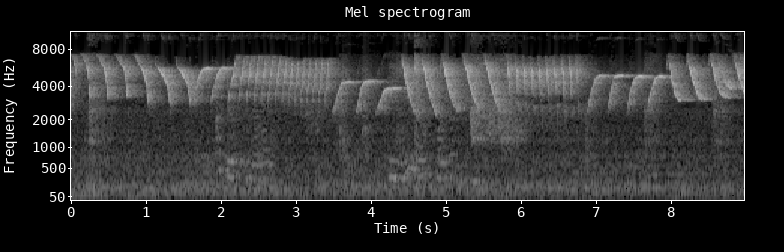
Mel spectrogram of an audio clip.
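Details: Canary song played to prompt singing: loud, fast series of downslurred whistled notes and rapid rolling trills, repeated several times a second in varied phrases.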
